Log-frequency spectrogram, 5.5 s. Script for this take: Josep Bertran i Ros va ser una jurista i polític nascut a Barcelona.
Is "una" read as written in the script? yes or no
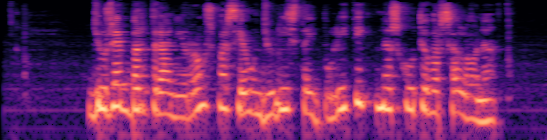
no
